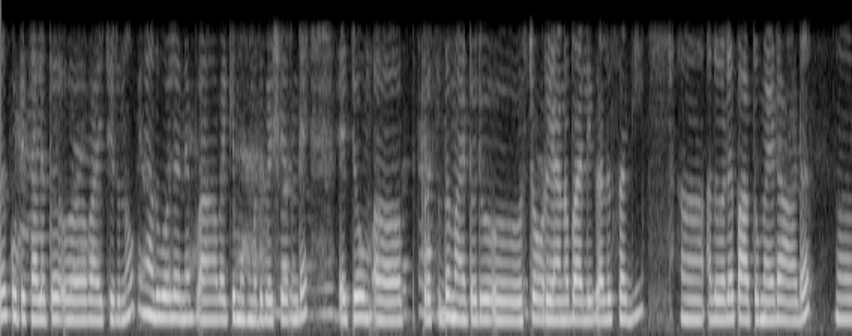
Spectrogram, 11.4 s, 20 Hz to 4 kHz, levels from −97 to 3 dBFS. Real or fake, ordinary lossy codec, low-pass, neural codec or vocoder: real; none; 3.6 kHz; none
